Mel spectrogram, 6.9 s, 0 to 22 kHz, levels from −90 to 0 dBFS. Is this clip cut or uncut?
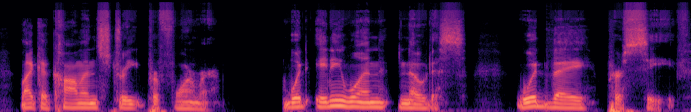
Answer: uncut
